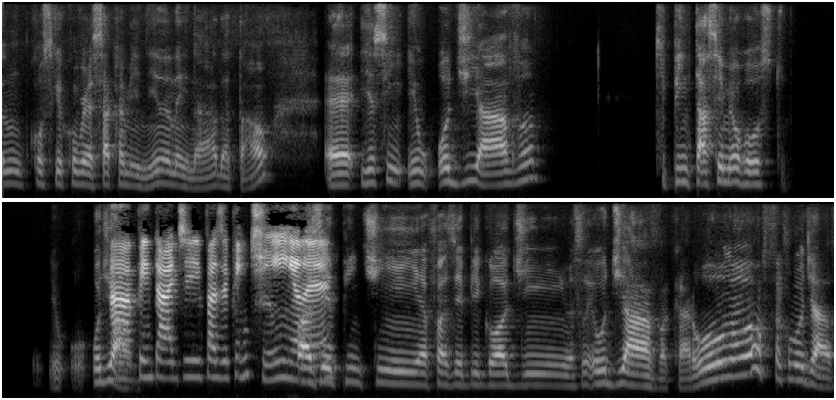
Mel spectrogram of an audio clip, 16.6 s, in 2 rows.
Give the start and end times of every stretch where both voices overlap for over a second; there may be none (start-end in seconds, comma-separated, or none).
none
